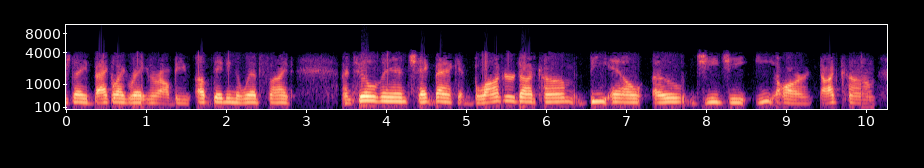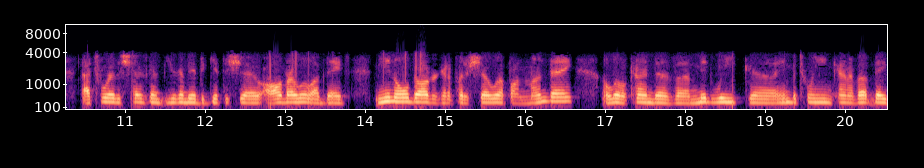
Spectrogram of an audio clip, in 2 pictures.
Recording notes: We had to phone these shows in from an audio-blogger platform! We could only record five minutes at a time, so we split it up into two parts.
